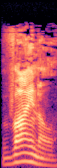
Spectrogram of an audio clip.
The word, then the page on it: vinyl: American English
